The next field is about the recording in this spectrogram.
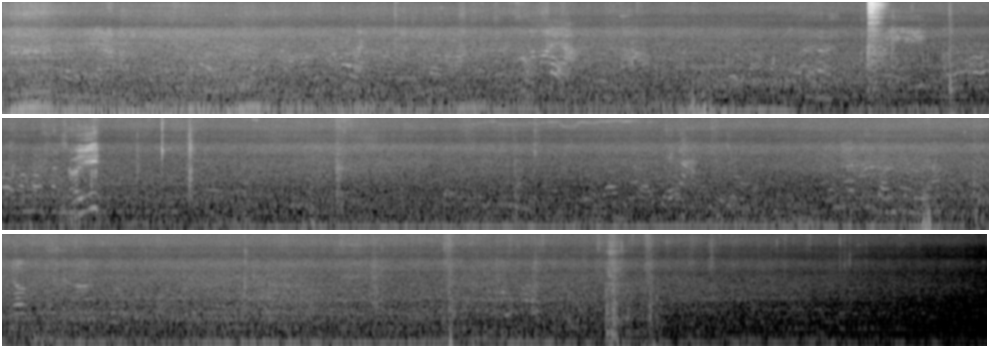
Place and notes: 東港陸橋, 宜蘭市小東里 - In the bridge of the night market
Night market, In the bridge of the night market, Traffic Sound, Very hot weather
